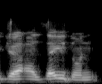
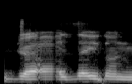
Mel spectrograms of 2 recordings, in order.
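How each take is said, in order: First: Said in the usual way. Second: Ja'a Zaydun said slowly, word by word; slow repeat. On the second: Shown as a demonstration. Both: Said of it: "when we say".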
